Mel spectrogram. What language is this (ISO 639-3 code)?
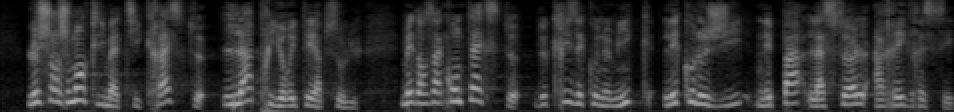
fra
